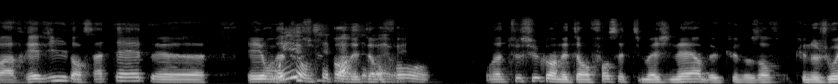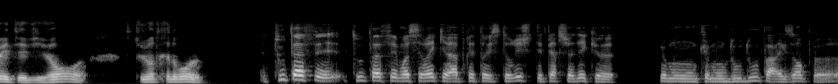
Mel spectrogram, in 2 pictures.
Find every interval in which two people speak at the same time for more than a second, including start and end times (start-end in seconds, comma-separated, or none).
2.7-4.1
